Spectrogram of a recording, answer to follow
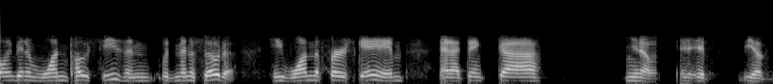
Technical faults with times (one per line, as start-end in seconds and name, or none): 0.00-7.74 G.723.1 codec
6.50-6.92 VoIP packet loss concealed by the speech codec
